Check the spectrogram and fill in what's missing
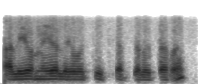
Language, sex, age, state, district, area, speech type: Telugu, male, 45-60, Andhra Pradesh, N T Rama Rao, urban, conversation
